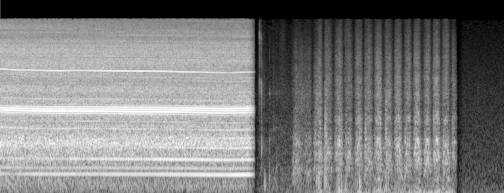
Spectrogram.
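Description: Handheld rotary tool running steadily with a high whine as its bit cuts grooves into nitrile rubber, stopping abruptly about four seconds in. After a brief gap, a small file scrapes back and forth across the rubber grooves in rapid short strokes for a couple of seconds.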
